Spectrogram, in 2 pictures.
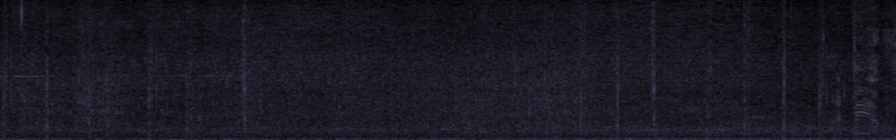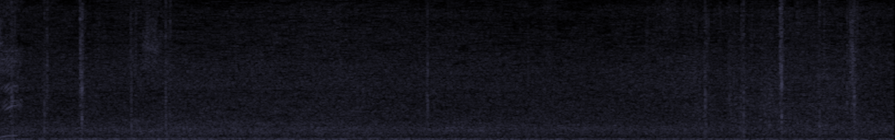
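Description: Footsteps run quickly across pavement.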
